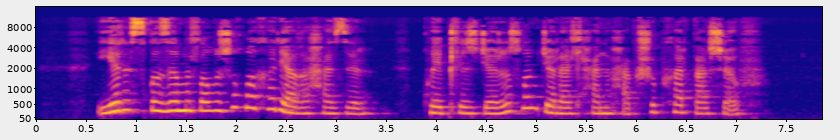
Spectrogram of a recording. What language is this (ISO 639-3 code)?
kbd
